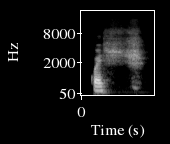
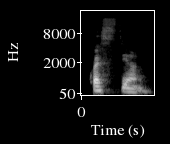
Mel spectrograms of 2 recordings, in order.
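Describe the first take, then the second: First: It has a ch sound in the middle. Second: It has a clear t sound in the middle. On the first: "the T I is treated as C eight sound, ch" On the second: "So in the British accent, we say"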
